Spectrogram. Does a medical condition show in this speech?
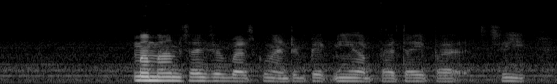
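Yes: mild cerebral palsy.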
